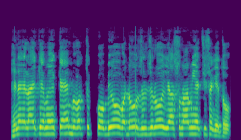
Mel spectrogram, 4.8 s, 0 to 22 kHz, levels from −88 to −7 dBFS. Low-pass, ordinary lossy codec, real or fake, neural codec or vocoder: 9.9 kHz; MP3, 96 kbps; real; none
